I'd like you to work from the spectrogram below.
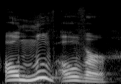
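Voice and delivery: loud impatient snarl. Acted. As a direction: shove him aside with your voice. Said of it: "Hermione snarled".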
